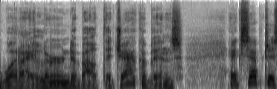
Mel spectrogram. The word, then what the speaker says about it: Jacobin: Now, I'm not going to go into what I learned about the Jacobins, except to say that I learned the right way to pronounce it, Jacobin, not Jacobin.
